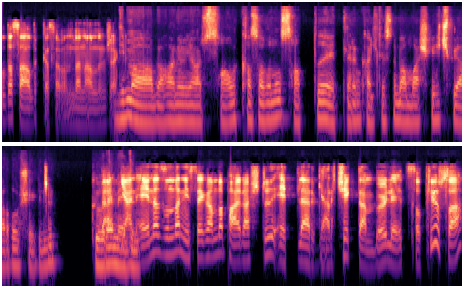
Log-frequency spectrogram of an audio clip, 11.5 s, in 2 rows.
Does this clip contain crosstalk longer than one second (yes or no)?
no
